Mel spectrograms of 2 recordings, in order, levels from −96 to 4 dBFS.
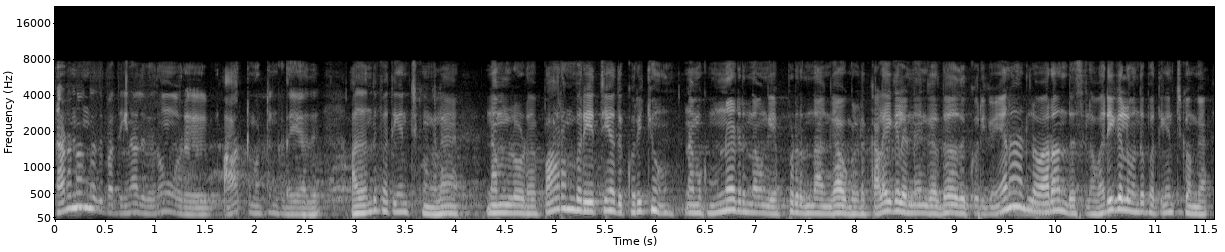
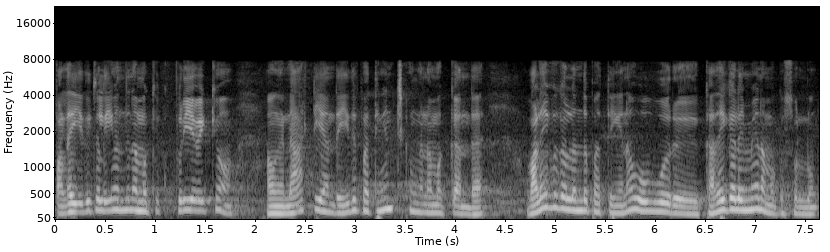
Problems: background sounds at intervals, background conversations at intervals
